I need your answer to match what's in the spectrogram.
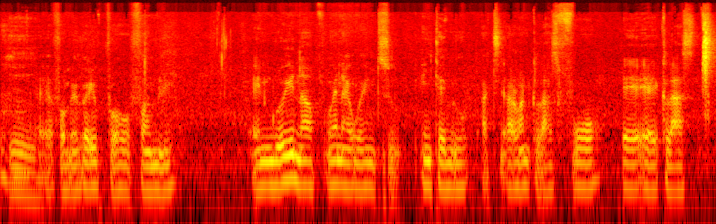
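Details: Adult man who stammered from birth; stuttering (stammering).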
